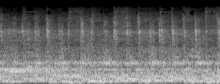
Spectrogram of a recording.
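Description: Live band music with a steady drum beat, played on drum kit, talking drum, keyboard and guitar.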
